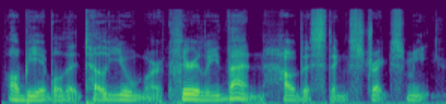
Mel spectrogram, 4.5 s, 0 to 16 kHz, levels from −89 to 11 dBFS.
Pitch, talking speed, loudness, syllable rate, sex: 115 Hz, 190 wpm, -20 LUFS, 4.4 syllables/s, male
